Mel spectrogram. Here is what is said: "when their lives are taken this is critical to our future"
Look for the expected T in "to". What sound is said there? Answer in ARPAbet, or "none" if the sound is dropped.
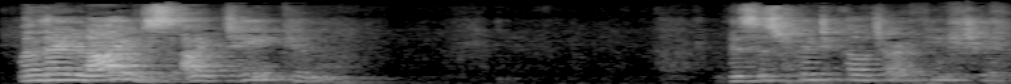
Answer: T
